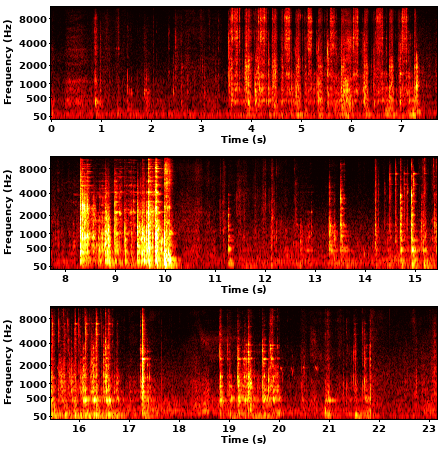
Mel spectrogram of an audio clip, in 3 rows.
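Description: Hand socket ratchet clicking in quick runs as bolts are turned on a Mercruiser 5.0 engine during teardown. There is a louder, rattling burst about eight seconds in, and shorter runs of clicks later on.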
